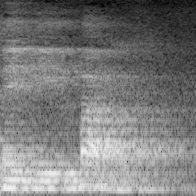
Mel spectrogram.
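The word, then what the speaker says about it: במדבר: El libro de Números, en su idioma original no se llama Números, sino que está en hebreo y se pronuncia Bemidbar y significa en el desierto.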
